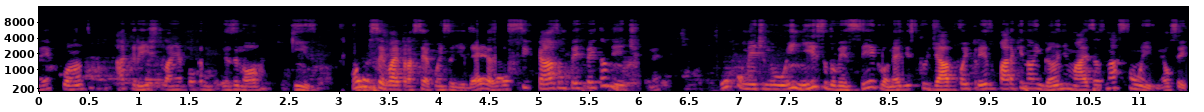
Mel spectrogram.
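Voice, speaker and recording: A man speaks at a very fast pace. His voice is high in pitch. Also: lively intonation. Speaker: theological debater. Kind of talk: formal debate. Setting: live stream debate. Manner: filler-heavy, halting.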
